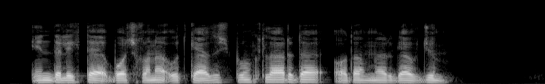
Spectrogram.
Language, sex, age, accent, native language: Uzbek, male, 18-24, Samarqand, Uzbek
